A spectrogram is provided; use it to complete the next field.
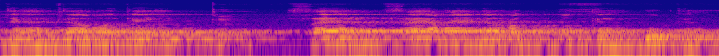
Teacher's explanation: Sekali lagi huruf ta dan huruf ka dibaca berdesis.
